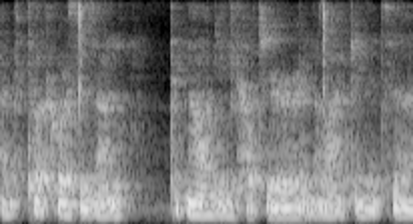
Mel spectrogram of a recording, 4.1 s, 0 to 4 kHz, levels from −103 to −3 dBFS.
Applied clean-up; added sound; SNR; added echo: none; Thump, thud; 17 dB; reverberation time 0.6 s.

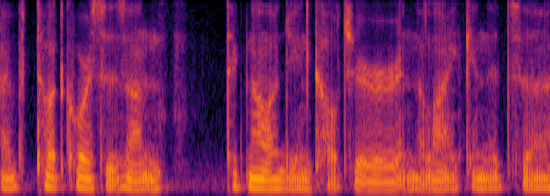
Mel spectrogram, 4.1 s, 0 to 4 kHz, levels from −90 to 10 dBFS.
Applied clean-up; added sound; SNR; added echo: none; none; none; none.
